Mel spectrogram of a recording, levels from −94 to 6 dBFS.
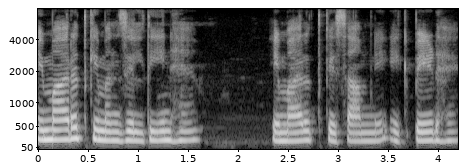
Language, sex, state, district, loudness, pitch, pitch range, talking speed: Hindi, female, Bihar, Gaya, -16 LUFS, 190 Hz, 180-200 Hz, 155 wpm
